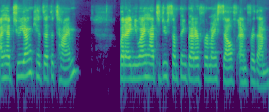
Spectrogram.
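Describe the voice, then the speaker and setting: Loud and in a Canadian accent, a woman speaks at a medium pitch with a bright, sharp tone and ordinary pitch variation, in a dry, close sound with no echo. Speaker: registered practical nurse and union activist. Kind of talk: prepared speech.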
